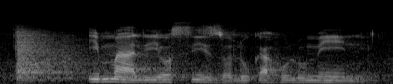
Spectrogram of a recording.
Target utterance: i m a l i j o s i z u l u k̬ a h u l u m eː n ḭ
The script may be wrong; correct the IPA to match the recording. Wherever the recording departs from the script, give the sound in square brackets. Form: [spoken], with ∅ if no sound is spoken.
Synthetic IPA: i m a l i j o s i z [ɔ] l u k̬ a h u l u m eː n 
